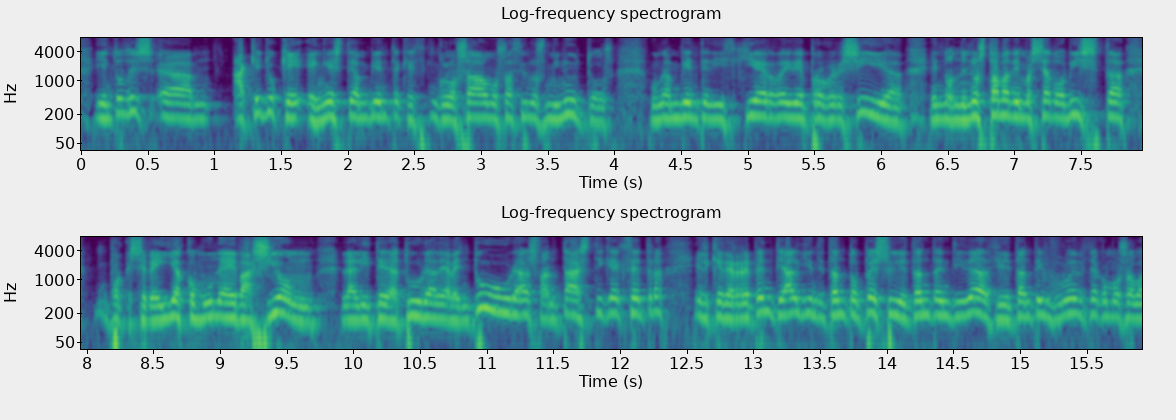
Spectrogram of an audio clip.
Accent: Galicia, Spain; accent: Galician; probablemente los oyentes hayan percibido mi sonsonete final, en mi canto un poco cuando hablo. Viniendo de Galicia

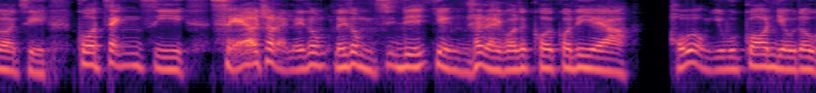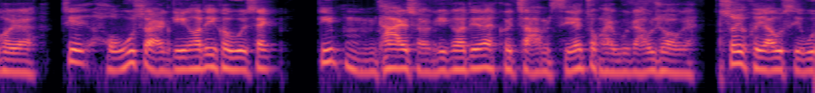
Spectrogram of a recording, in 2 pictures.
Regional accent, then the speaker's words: Hong Kong; 更加唔好讲我哋香港人写口语写粤语嗰阵时，甚至会有啲用英文拼旧粤语出嚟嘅奇离古怪种啦

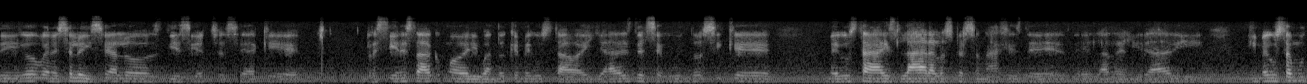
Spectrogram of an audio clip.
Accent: Spain; moved away as an adult; now in Santiago, Chile; hace como medio año ya me fui de España y por ahora vivir aquí en Santiago.

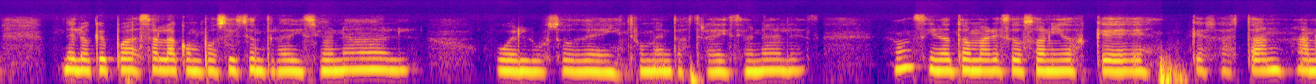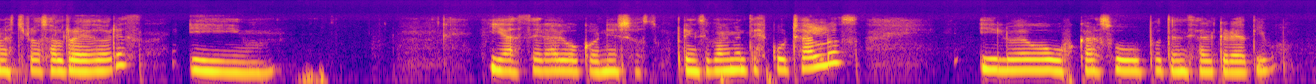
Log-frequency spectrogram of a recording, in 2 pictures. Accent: Montevideo, Uruguay; now in Bilbao, Spain; Soy uruguaya de Montevideo. Les mando este mensaje desde Bilbao, que es donde estoy viviendo ahora.

